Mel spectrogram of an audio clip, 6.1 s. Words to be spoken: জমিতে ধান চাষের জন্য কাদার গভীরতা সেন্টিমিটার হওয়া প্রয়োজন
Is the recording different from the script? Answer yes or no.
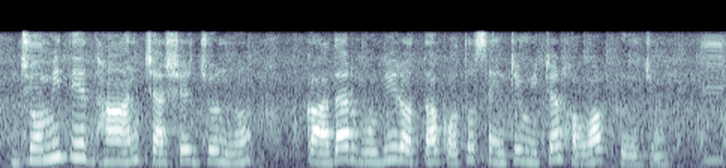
yes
